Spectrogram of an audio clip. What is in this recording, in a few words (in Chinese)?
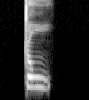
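"舟", Chinese; HSK6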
